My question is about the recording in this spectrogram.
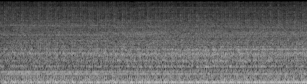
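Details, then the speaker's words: Honda Civic idling rough. Steady hum with uneven low thumping about four a second that never settles: rough idle. "that's your first place to check if you are running rough first place"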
